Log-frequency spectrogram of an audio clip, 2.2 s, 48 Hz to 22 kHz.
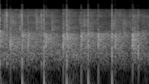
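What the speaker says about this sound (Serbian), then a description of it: "da vas zamolim da ga pozdravite jednim velikim aplauzom" Applause from an audience at a ceremony marking the 52nd anniversary of the National Museum in Palanka, a dense patter of many hands clapping steadily at close range.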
